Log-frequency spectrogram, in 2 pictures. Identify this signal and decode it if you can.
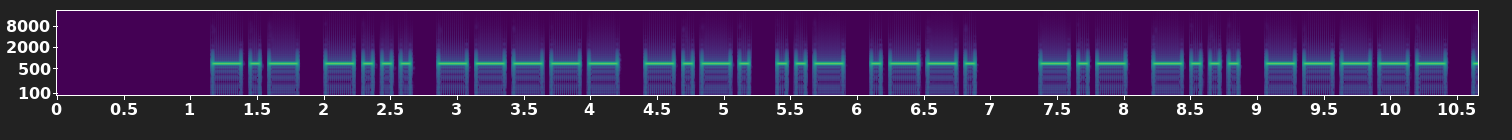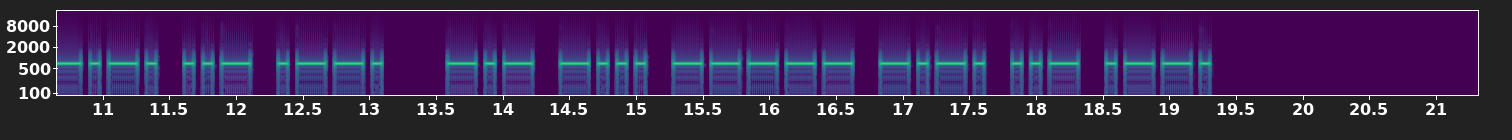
Morse code, heard as a keyed tone, about 17 wpm, 700 Hz. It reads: KB0CUP KB0CUP KB0CUP
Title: USA Call Signs Repeated 3x 17wpm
